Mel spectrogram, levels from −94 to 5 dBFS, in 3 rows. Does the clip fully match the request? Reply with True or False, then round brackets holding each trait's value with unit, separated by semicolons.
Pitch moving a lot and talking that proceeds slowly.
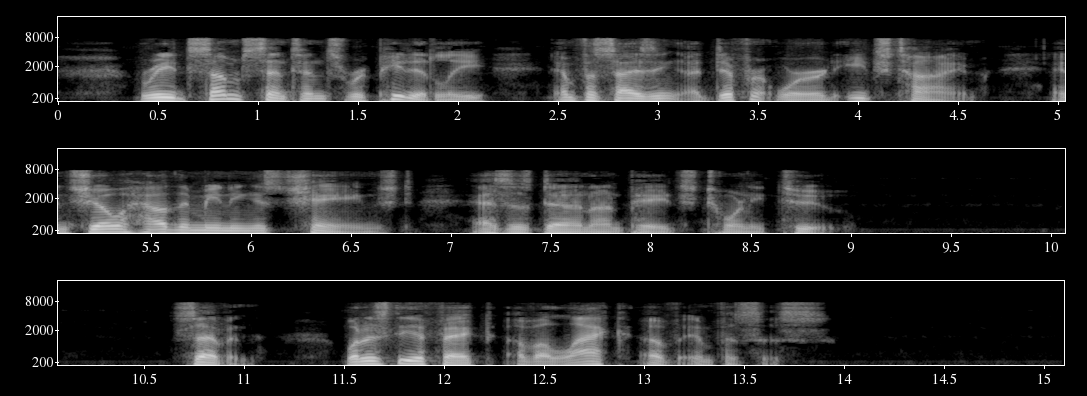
True (6.5 semitones; 130 wpm)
